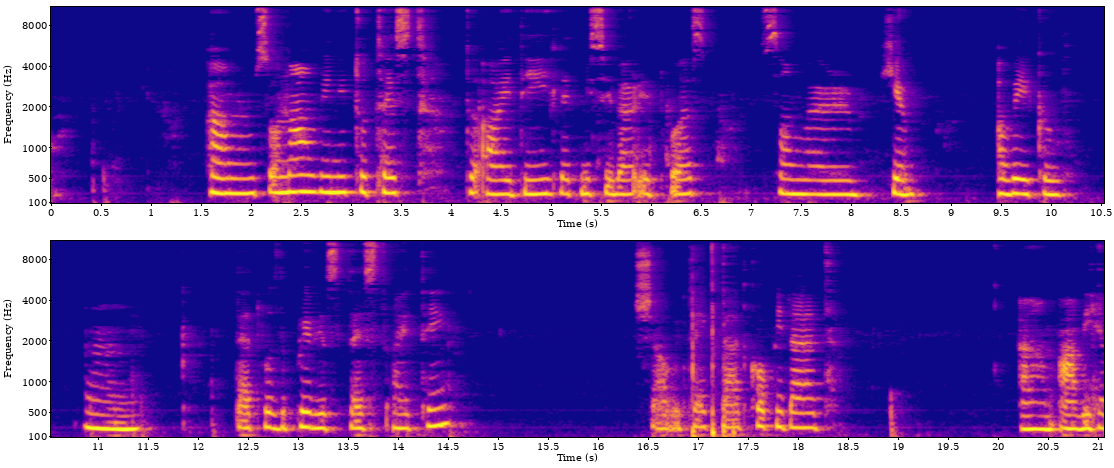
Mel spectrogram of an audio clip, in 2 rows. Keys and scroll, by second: 16.9 ctrl+c.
